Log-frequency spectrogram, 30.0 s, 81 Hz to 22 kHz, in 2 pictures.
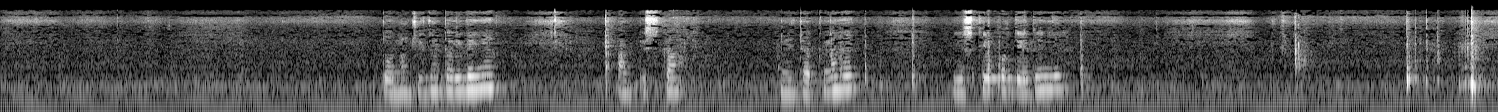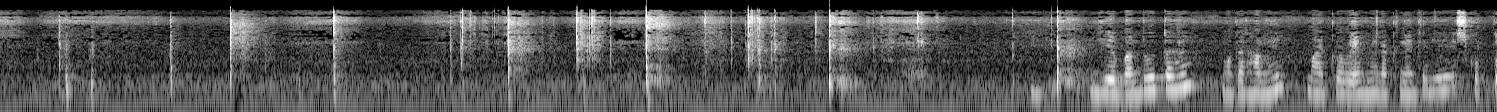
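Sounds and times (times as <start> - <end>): steady low hum: 0.0 - 29.9.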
